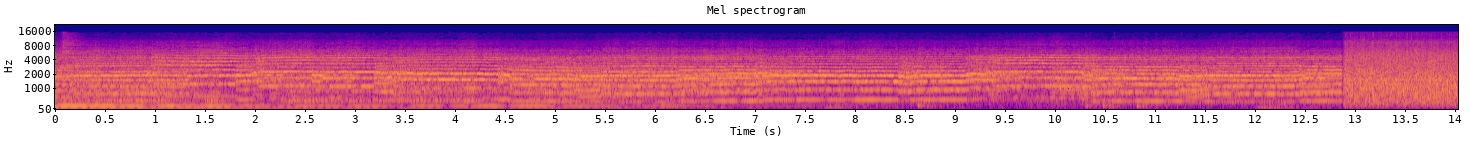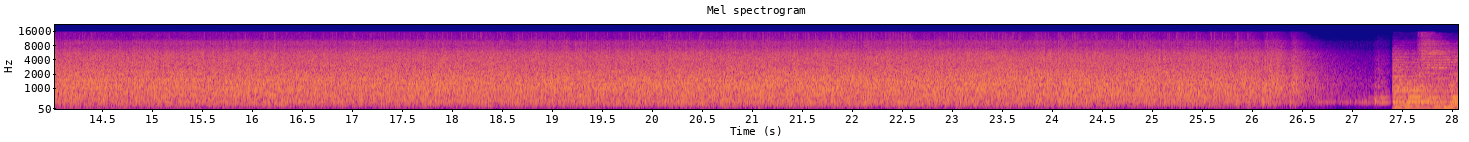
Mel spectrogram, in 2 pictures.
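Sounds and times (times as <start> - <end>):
firecrackers crackling: 12.9 - 27.1.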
